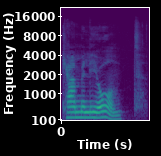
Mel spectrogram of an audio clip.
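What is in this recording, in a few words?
"kameleont", Swedish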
